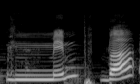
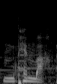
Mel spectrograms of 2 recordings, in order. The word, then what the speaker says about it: Mpemba: What is the MEMBA effect? I think that's how you pronounce it. It's M-P-E-M-B-A. – Mpemba.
